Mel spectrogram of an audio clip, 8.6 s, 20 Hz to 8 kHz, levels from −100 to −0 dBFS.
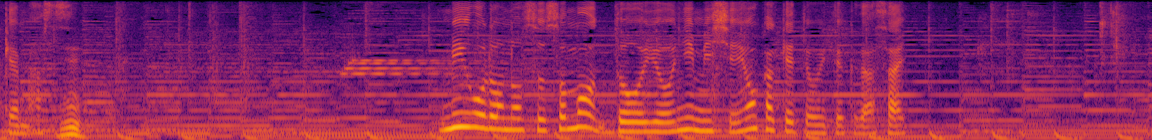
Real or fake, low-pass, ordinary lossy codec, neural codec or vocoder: real; none; none; none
